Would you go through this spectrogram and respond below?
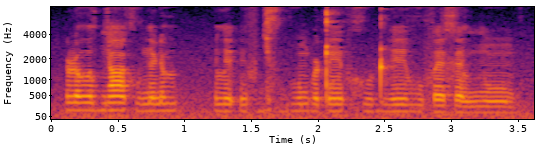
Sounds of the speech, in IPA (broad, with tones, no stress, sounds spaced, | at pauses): ɭ ɤː˦ l ɟ ãː˦ x ṳ˨ n e˦ ɳ ɯ˦ | l e˨ ʔ e̤˦˨ f ɟ e̤˨ s bʱ ũ˦ b ə˞˨ ʈ ẽː˦ f x ṳ˦ ɖʱ eː˦ v u˨ f ɛ˦˨ x ɛ˨ l ɲ ũː˨ b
